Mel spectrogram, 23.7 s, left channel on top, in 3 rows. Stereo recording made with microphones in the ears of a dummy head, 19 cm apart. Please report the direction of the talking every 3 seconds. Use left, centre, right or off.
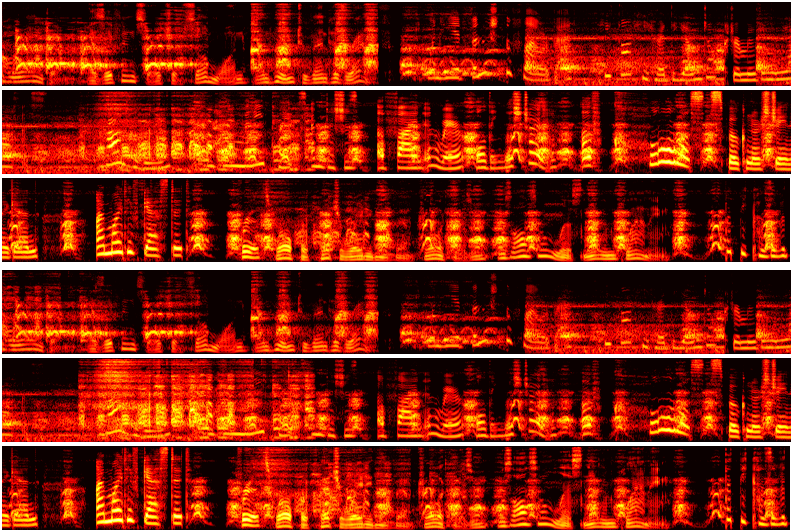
left, left, left, left, left, centre, right, right.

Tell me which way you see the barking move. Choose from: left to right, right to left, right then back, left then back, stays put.
stays put.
